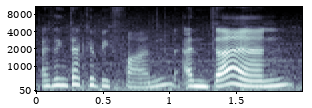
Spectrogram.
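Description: A young woman chatting through a first playthrough of a video game, chatty and excitable. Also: fairly high pitch, normal speed, a little hiss or hum. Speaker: let's play gamer. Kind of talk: casual gameplay commentary.

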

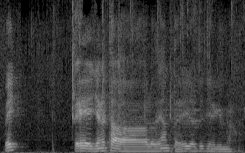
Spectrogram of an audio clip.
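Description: A man's voice: medium pitch, fairly even intonation, normal speed, mellow, slight background noise. A man with a Spain Spanish accent chatting casually and exclaiming while he comments on a video game. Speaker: gameplay commentator. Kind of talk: casual chat over gameplay.

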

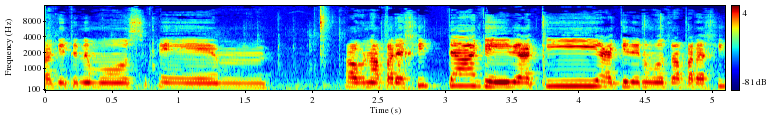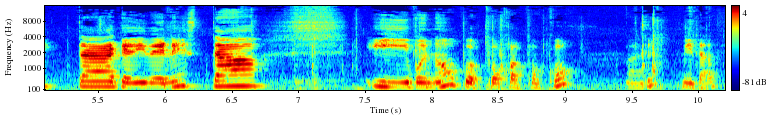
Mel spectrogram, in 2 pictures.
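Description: A woman streamer talks casually through a game. She narrates every move she makes aloud. Her voice sits at a middle pitch and sounds bright and forward. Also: slight background noise. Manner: chatty, narrates her own moves aloud. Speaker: gaming streamer. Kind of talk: casual gameplay commentary.

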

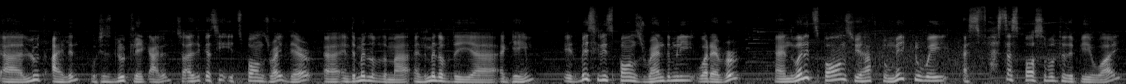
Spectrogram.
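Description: A man's voice: medium pitch, slight background noise. A young man giving a casual, filler-heavy walkthrough of a video game, talking to his viewers. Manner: chatty, lots of fillers, addresses viewers as guys. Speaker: gaming guide creator.

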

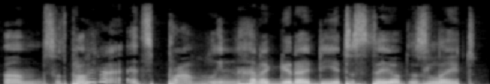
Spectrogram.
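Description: Brisk and sing-song, a teenage boy with a slightly high, warm voice rambles casually through his gameplay. He spooks easily and jokes around with viewers, captured in a dry recording.

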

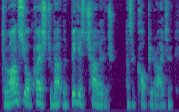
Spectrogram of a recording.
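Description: An older man, a guest copywriter telling lively stories on a video call from his home office. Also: medium pitch, fairly quick, husky. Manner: lively storytelling, acts out quoted people. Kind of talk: casual interview chat. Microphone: video call webcam.

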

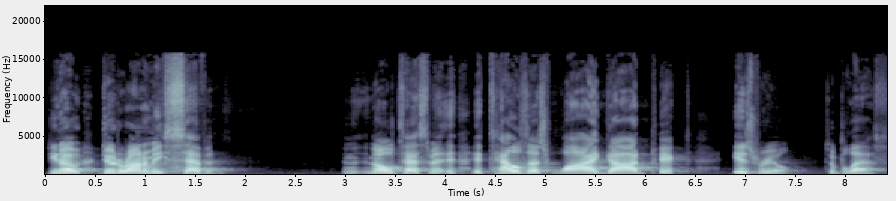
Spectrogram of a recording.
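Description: A man's voice: high-pitched, lively intonation, measured pace, smooth. A pastor preaching a sermon in church, earnest, often repeating words as he builds to his points. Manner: earnest preaching with frequent word repeats, swelling on key words. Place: church sanctuary.

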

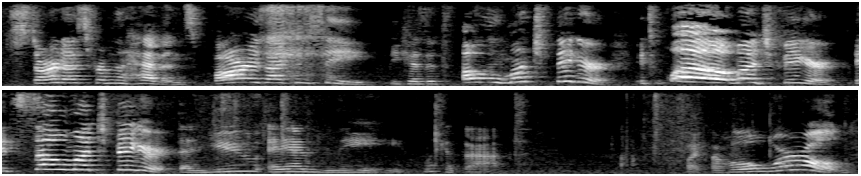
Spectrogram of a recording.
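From a living room couch, a high-pitched woman reads aloud at a measured pace as a library's children's storytime host. Her animated, sing-song delivery speaks directly to young listeners. The recording, from a camera a few feet away, has a roomy home sound and noticeable background noise.

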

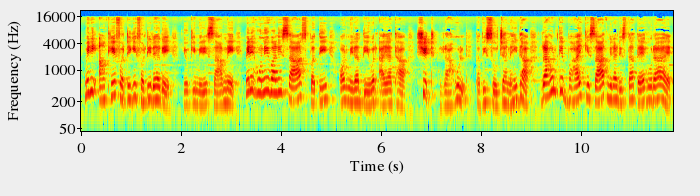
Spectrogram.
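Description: Expressive woman narrating a first-person story. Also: measured pace, hardly any pauses, faint music behind. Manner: expressive, voices quoted lines with lifted pitch.

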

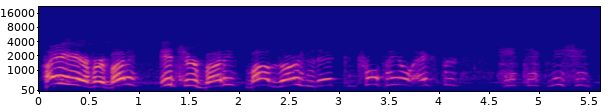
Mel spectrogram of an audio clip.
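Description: A man leaving a voicemail over a landline phone, rambling excitedly in a play-by-play with exclamations and stammered restarts. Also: very high-pitched, moderate pace. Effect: heard over a landline phone as a played voicemail. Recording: tinny phone line with faint hiss.

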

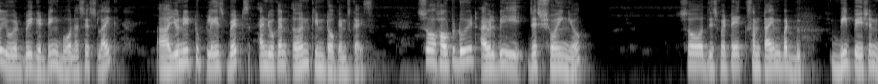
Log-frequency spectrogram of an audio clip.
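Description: Male video host, Indian accent, slightly high voice, informal instructional delivery that repeats points for viewers. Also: darkish tone. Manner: instructional, repetitive, addressing viewers often. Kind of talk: informal screen-share tutorial.

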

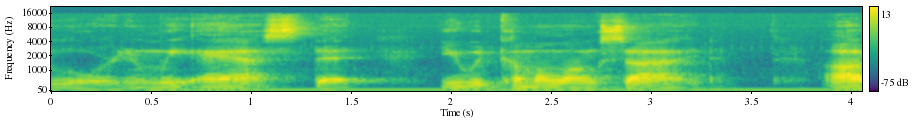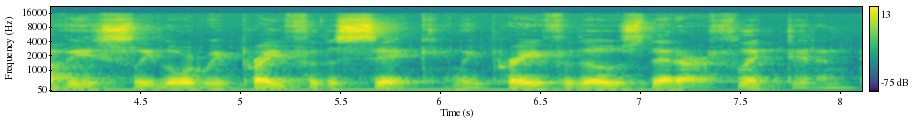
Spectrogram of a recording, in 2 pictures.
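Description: A man's voice: fairly low pitch, warm tone. Earnest man praying in an echoey room. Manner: earnest, prayerful, slow reverent phrasing. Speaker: pastor. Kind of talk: devotional reading and prayer. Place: home room by a window. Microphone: phone camera at arm's length.

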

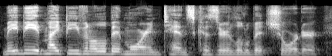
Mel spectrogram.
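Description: Relaxed man co-host, light voice. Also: a little high, quick pace. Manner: relaxed, hesitant, filler-heavy. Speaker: channel co-host. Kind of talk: casual channel update chat.

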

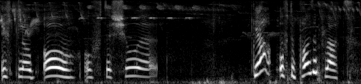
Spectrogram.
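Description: A woman's voice: high voice, slow, warm tone, a little hiss or hum. A woman with a Swiss German accent acting a bold, scheming schoolgirl, talking in a teasing way outdoors in the countryside. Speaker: actor in an amateur short film. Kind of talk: amateur film acting.

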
